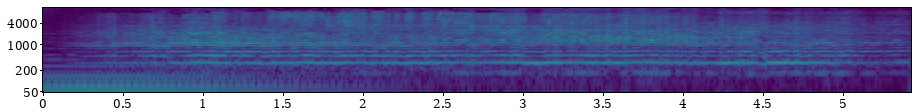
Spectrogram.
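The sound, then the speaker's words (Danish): A wasp buzzes steadily, a loud continuous drone with a wavering pitch that holds for several seconds without pause. “Den her lyd vil du komme til at høre 15-20% mere i år i forhold til sidste år.”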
